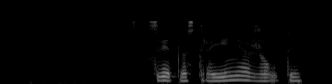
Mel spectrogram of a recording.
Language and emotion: Russian, neutral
